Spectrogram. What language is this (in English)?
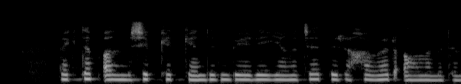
Uyghur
